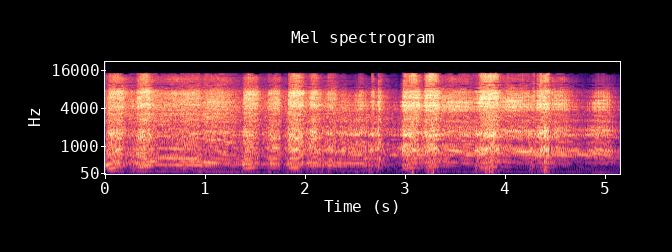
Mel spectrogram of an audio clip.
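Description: Supercharged 600 hp BMW M3 V8 being revved in a series of short blips, the engine note rising and falling repeatedly.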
